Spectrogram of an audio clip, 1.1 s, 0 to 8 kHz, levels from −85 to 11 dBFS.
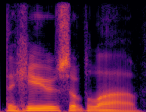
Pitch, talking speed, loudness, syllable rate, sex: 100 Hz, 220 wpm, -15 LUFS, 3.7 syllables/s, male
